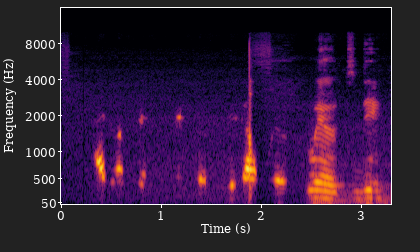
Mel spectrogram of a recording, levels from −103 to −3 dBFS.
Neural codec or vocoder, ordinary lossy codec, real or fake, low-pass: none; none; real; 9.9 kHz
